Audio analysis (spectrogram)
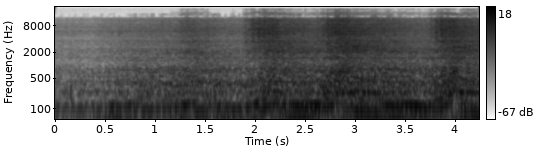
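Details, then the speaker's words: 1996 Ford V8 truck with 300,000 miles, after plugging back in a jumper connector: a deep rumble climbs evenly as the throttle opens, with no misses or stumbles. This is smooth revving, running smoother than before. "I mean, it went up and then it idled down, so seems like it's running smoother. I also want to say it picked up a cylinder or two."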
